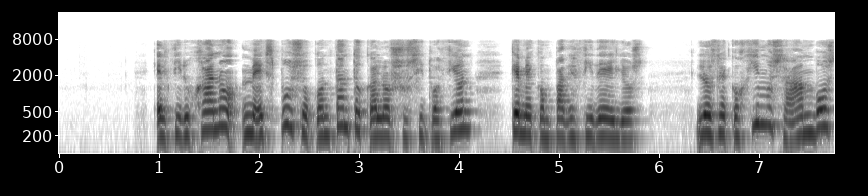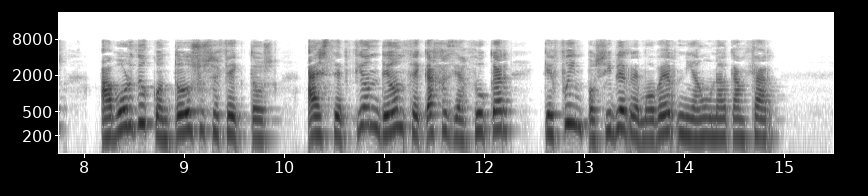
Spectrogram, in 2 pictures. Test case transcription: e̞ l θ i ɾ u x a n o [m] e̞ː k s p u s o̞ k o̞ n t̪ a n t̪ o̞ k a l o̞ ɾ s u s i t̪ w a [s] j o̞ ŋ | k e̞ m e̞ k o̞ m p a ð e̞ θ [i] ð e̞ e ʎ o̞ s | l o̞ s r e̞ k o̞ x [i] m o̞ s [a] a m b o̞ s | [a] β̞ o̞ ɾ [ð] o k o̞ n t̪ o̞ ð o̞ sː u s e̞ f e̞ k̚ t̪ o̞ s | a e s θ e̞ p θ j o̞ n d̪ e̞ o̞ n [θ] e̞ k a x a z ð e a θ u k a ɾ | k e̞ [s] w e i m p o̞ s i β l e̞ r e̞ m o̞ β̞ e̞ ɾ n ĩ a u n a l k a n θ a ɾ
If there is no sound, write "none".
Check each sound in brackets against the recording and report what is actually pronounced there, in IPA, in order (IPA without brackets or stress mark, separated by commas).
m, θ, i, i, a, a, ð, θ, f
